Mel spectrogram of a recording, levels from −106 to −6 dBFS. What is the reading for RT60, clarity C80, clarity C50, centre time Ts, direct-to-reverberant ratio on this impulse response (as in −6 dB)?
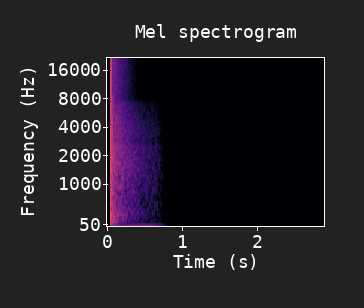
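non-exponential decay, 10.5 dB, 7.5 dB, 27 ms, −3.0 dB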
